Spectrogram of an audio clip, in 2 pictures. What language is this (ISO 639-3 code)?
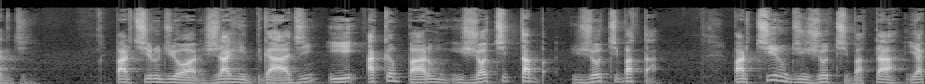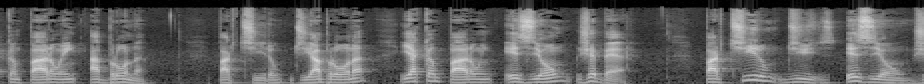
por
